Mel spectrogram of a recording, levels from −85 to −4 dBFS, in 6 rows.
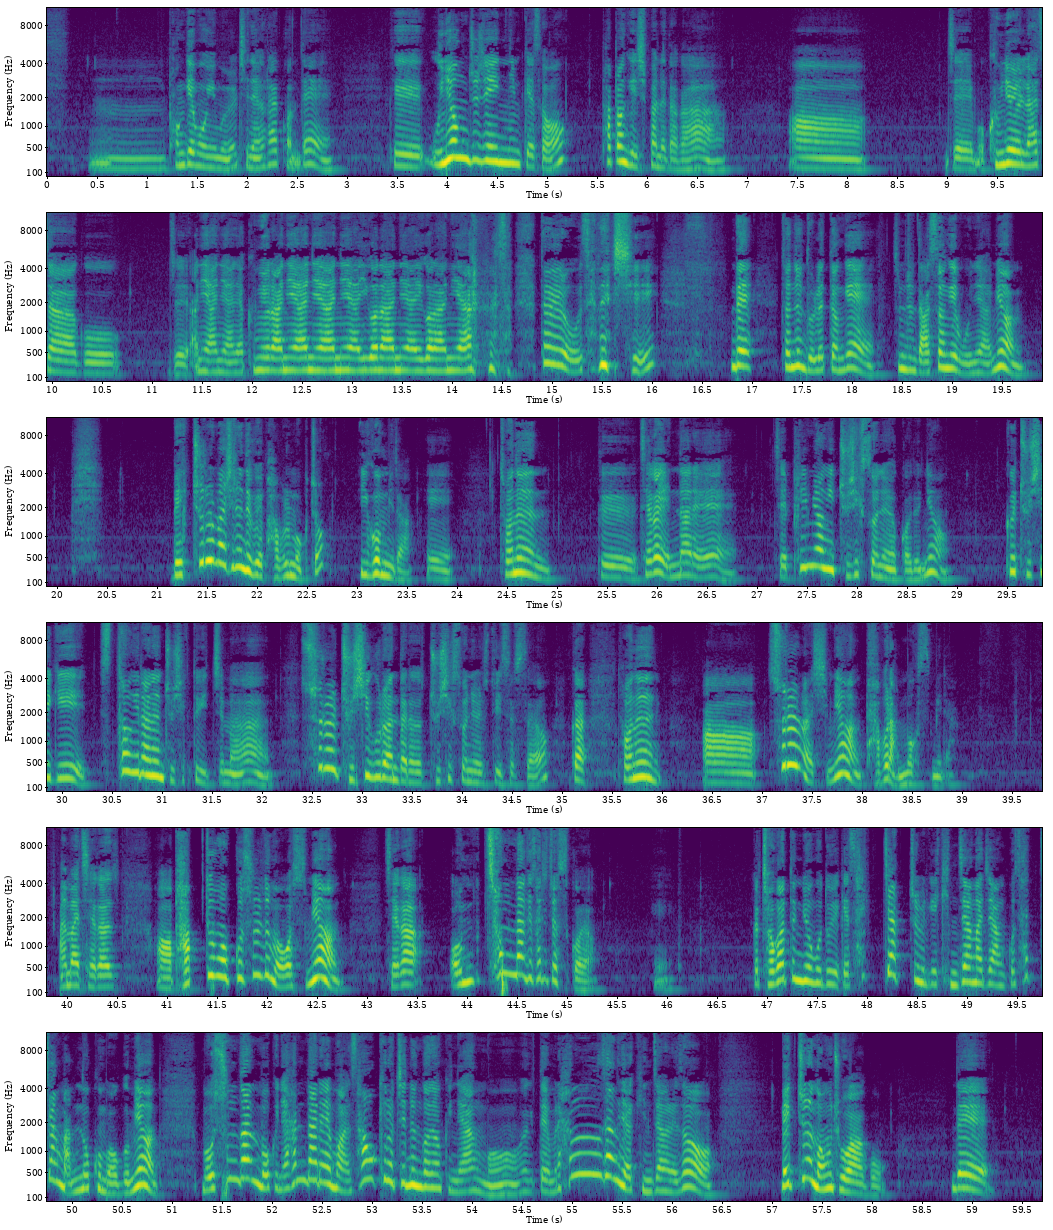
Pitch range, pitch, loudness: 165-260 Hz, 205 Hz, -18 LUFS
